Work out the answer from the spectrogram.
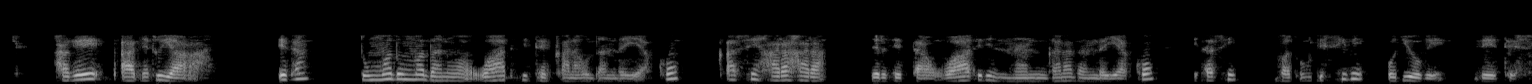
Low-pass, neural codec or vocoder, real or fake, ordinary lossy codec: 7.2 kHz; vocoder, 44.1 kHz, 128 mel bands every 512 samples, BigVGAN v2; fake; AAC, 16 kbps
